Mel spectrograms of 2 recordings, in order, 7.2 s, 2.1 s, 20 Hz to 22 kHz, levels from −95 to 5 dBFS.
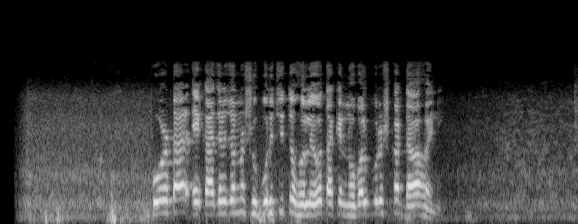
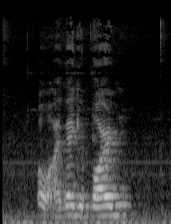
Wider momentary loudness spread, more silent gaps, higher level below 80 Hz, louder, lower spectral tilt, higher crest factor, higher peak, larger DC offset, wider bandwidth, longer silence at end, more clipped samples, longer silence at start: first, 20 LU vs 17 LU; neither; about the same, -44 dBFS vs -48 dBFS; first, -14 LUFS vs -28 LUFS; about the same, -6.5 dB/octave vs -7 dB/octave; about the same, 14 dB vs 16 dB; first, -2 dBFS vs -12 dBFS; neither; second, 7 kHz vs 15.5 kHz; first, 1.8 s vs 0.05 s; neither; first, 0.3 s vs 0.05 s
